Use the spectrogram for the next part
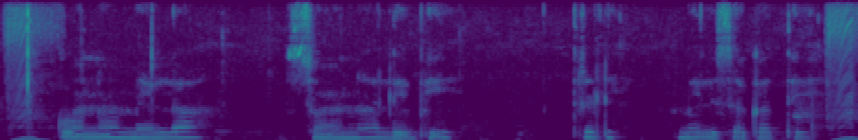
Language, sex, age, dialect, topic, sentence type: Chhattisgarhi, female, 25-30, Northern/Bhandar, banking, question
